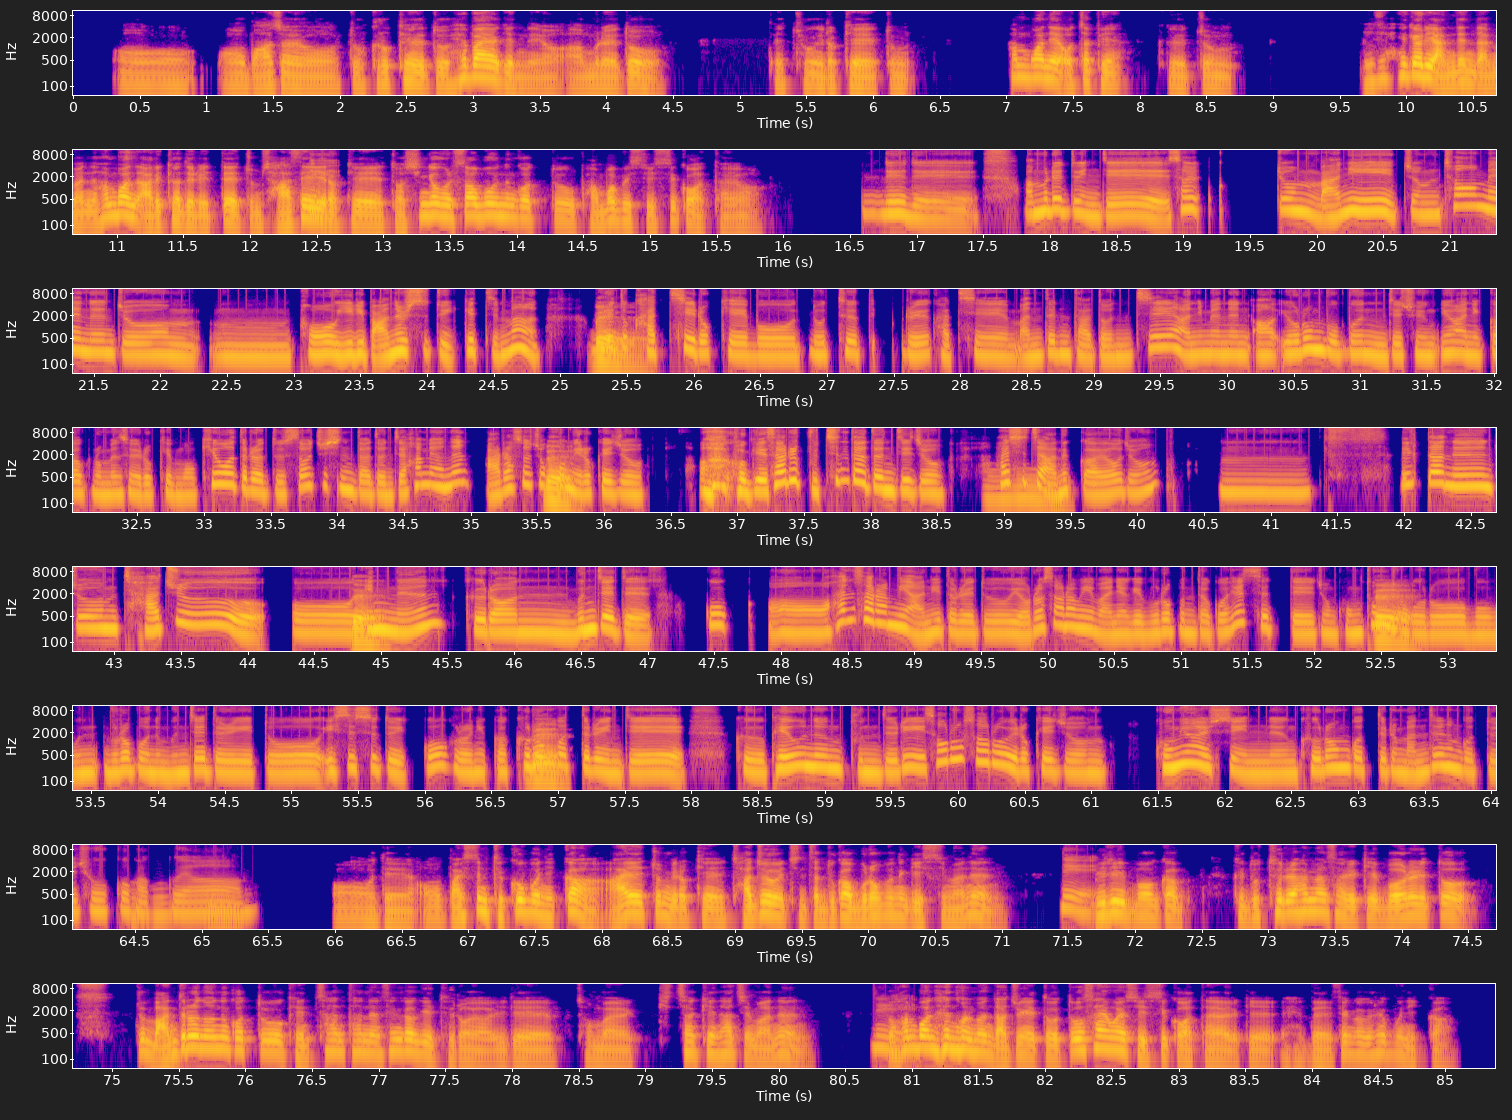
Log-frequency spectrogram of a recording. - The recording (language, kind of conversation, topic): Korean, advice, 거절을 잘 못해서 약속과 업무를 과도하게 수락하게 될 때, 어떻게 하면 적절히 거절하고 조절할 수 있을까요?
- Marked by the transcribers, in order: other background noise; distorted speech; laughing while speaking: "어"; unintelligible speech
